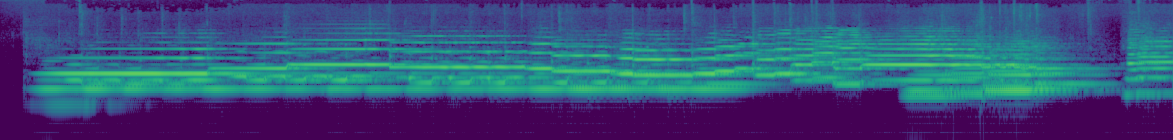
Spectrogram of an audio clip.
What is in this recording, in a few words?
String Quartet in D Major (Arr. for Saxophone Quartet) I. Allegretto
